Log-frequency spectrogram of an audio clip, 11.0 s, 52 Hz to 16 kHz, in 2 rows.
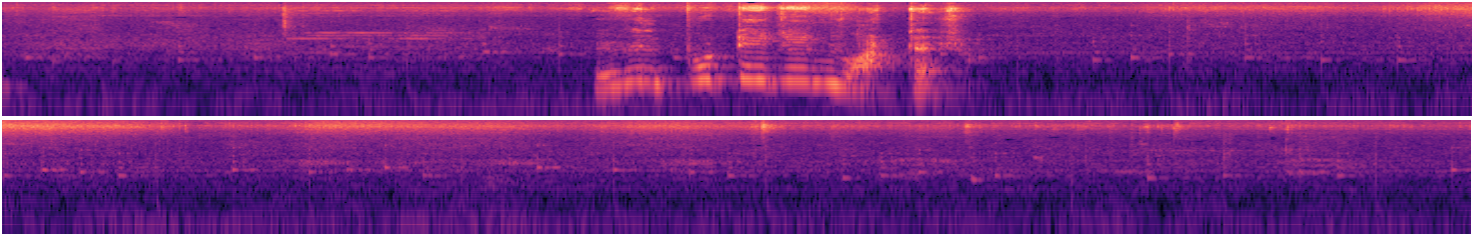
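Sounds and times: low steady hum: 0.0 - 11.0
soft chime-like music: 0.0 - 11.0.

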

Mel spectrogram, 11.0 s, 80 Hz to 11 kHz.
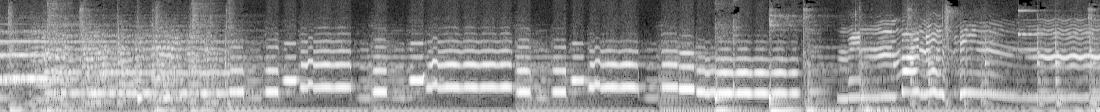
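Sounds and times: sustained bass notes: 0.0 - 9.1
flute melody: 0.0 - 9.4.

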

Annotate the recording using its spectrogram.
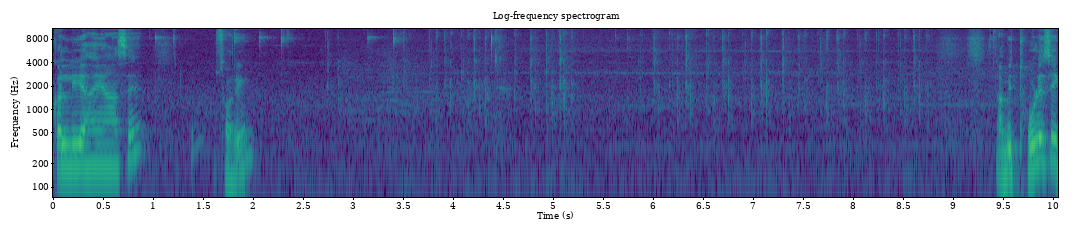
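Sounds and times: keyboard typing: 2.0 - 8.9.

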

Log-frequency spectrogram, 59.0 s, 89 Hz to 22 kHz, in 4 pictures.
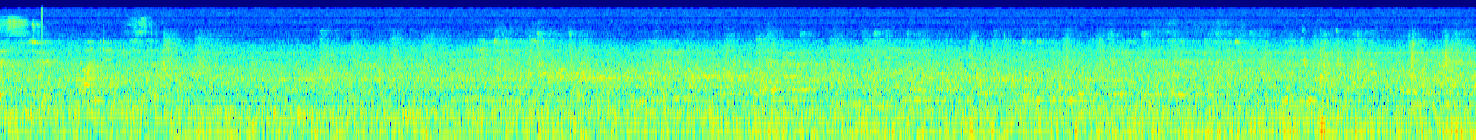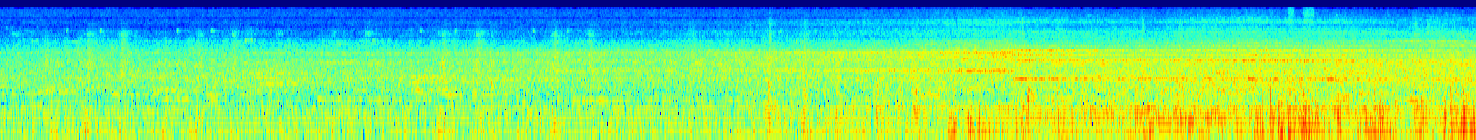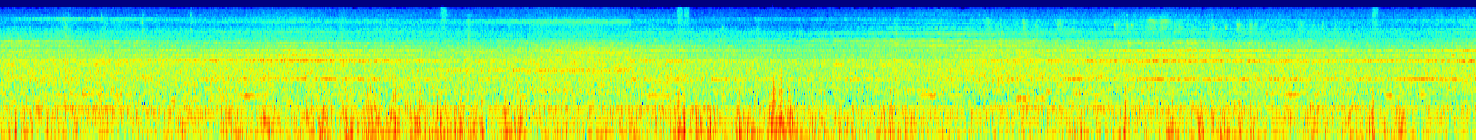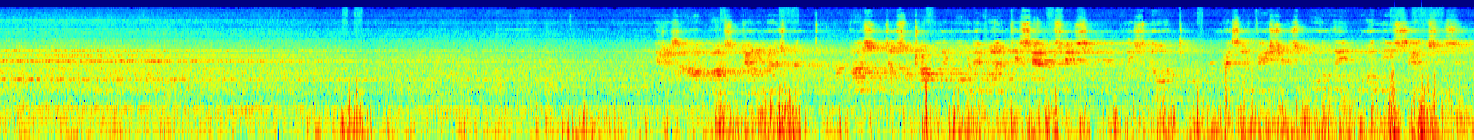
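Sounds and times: steady train whine: 0.0 - 59.0
train wheels rumbling on rail: 0.0 - 59.0.

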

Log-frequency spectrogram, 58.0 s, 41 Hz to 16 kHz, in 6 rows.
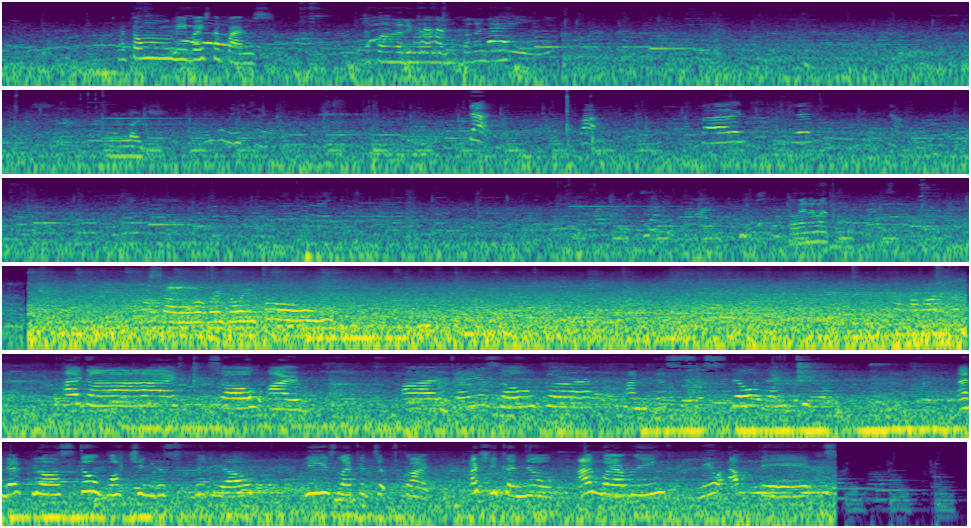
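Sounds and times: background music: 0.0 - 58.0
girl singing: 39.3 - 41.7.

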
